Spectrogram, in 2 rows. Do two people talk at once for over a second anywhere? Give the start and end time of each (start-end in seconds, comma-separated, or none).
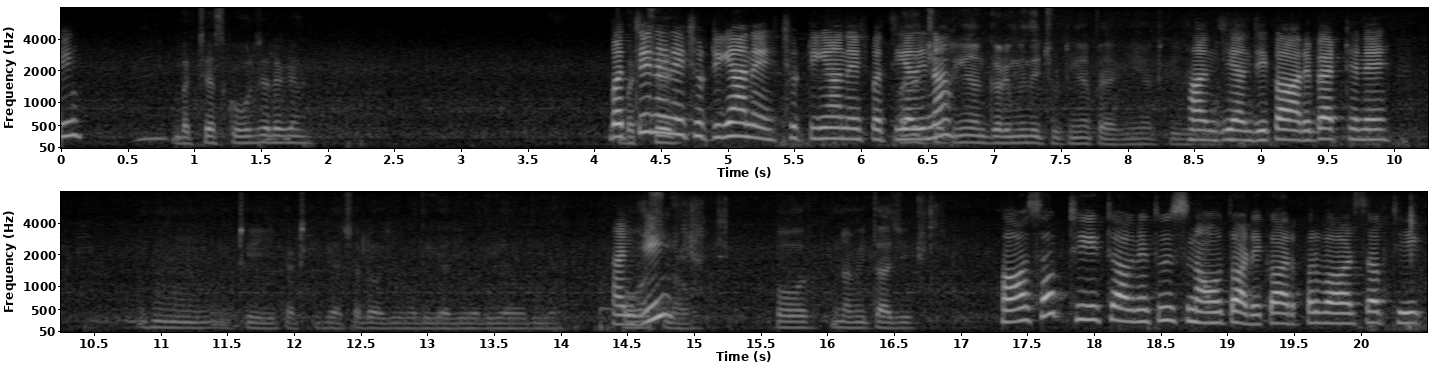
none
